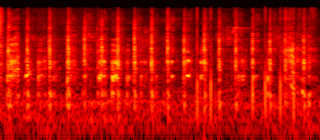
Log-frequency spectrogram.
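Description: Two men laughing hard: a fast string of short, breathy, gasping laughs, several a second.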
